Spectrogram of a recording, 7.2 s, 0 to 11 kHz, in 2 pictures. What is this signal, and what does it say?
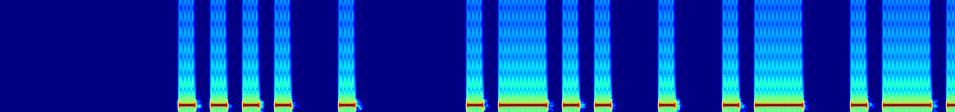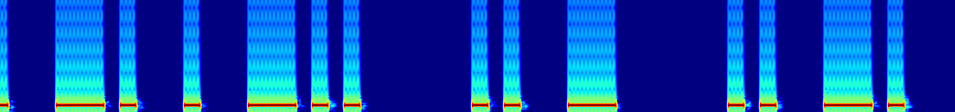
Morse code, heard as a keyed tone, about 20 wpm, 700 Hz. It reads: HE LEARNED IT IN
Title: Sentences with 7-Word Phrases - 20wpm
